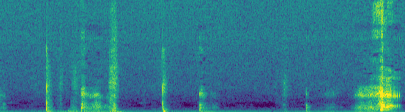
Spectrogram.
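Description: A few short, sharp cracks and pops from a woman's back as it is pressed down, the sharpest about two and a half seconds in. Breathy exhales come with them, the loudest near the end.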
